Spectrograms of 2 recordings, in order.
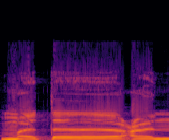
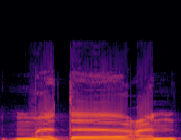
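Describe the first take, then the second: Both takes have the same delivery.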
